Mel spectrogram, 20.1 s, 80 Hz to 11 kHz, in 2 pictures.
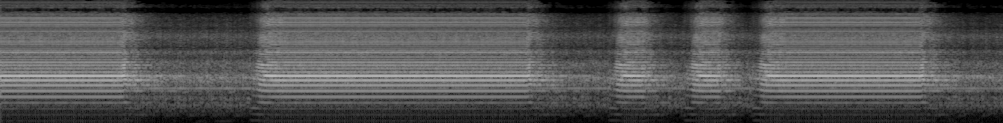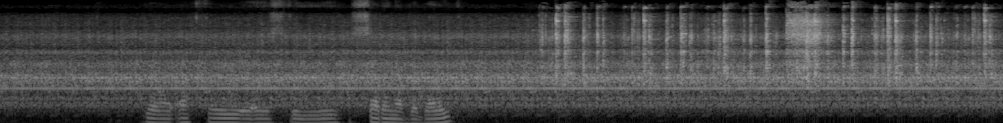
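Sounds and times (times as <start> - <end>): locomotive air horn through small speaker: 0.0 - 1.6, 2.5 - 9.6.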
